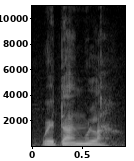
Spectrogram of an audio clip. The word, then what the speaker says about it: Wetangula: The name is Wetangula. Wetangula.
